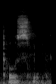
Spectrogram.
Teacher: three consonants in the middle might be deleted you end up saying Postman okay things that might happen uh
